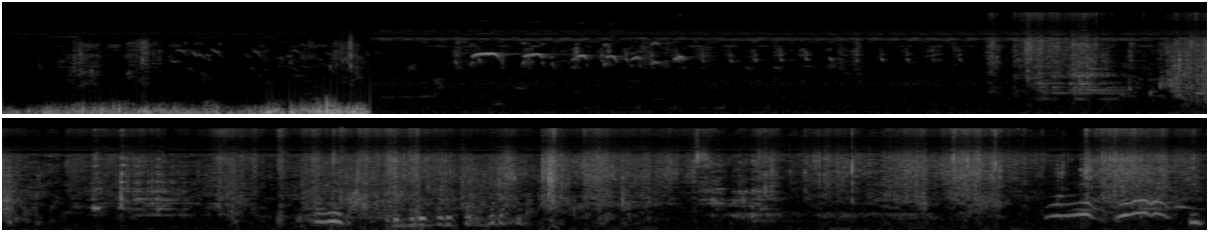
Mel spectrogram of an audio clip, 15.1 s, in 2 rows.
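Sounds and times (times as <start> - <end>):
small bird chirping: 0.2 - 6.3.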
